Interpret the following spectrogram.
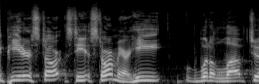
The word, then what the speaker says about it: Stormare: Or maybe he says Stormare. I think Stormare is how it's said. All right. We used to say Stromare, and people got mad at us.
